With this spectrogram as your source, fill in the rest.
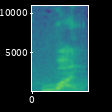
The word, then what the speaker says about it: one: this O sound, but we do not pronounce this as O. We just say one. When we say one, we have to make the sound like doubling W sound.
